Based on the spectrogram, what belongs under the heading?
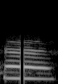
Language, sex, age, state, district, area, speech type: Kannada, female, 18-30, Karnataka, Mysore, urban, conversation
